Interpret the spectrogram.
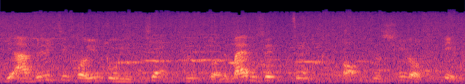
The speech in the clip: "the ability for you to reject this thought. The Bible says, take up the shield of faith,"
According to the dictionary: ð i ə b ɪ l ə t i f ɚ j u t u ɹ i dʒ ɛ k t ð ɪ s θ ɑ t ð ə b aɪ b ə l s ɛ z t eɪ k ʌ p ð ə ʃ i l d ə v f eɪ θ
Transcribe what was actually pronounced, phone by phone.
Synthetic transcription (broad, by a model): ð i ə b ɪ l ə t i f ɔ j u t u ɹ i dʒ ɛ k t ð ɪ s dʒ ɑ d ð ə b aɪ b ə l s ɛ t eɪ k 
